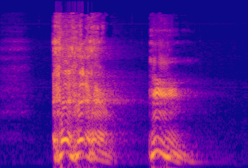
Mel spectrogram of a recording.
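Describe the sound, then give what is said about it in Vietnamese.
A dry throat clearing comes in two rough, raspy bursts, the first longer and the second shorter, heard alone with silence around them. “Phong Trần Tứ Khách cố tạo ra vẻ trịnh trọng, chậm rãi ho khan lên một tiếng rồi mới cất lời.”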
